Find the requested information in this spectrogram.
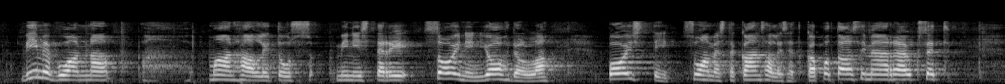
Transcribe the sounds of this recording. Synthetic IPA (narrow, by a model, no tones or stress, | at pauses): ʋiːmeʋuonːɑ | mɑːnɦɑlːit̪usminist̪eriso̞jninjo̞ɦdolːɑ | po̞jst̪isuomest̪ɑkɑnsɑlːiset̪kɑpot̪ɑːsimæːræykset̪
